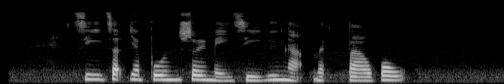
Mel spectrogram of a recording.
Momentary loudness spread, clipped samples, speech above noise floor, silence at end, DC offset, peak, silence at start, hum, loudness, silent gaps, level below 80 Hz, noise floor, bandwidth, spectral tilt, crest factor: 8 LU; under 0.1%; 33 dB; 1 s; under 0.1%; -2 dBFS; 0.75 s; none; -20 LUFS; none; -70 dBFS; -52 dBFS; 12 kHz; -6 dB/octave; 18 dB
